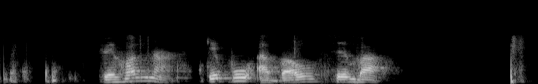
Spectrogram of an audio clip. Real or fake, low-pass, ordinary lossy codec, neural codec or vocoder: fake; 7.2 kHz; AAC, 16 kbps; codec, 16 kHz, 2 kbps, X-Codec, HuBERT features, trained on general audio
